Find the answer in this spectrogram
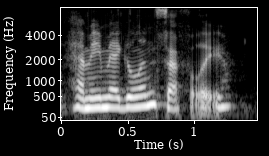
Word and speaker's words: hemimegalencephaly: Hemimegalencephaly.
